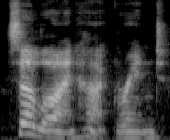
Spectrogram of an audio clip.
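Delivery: usual speaking voice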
